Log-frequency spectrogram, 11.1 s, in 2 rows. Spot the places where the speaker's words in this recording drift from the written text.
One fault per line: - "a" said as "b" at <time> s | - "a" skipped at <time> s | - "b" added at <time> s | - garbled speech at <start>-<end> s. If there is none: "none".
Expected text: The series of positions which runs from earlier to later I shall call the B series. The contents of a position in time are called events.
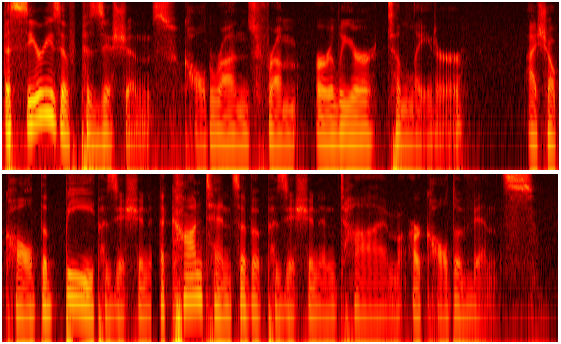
- "which" said as "called" at 1.8 s
- "series" said as "position" at 6.5 s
